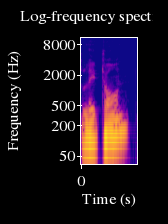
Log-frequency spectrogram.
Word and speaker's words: Leighton: Well, and in Portuguese, my name, Leighton, is actually pronounced Leighton, according to my aunt, who was a missionary in Portugal.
